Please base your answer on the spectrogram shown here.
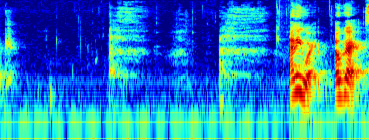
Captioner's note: laughs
